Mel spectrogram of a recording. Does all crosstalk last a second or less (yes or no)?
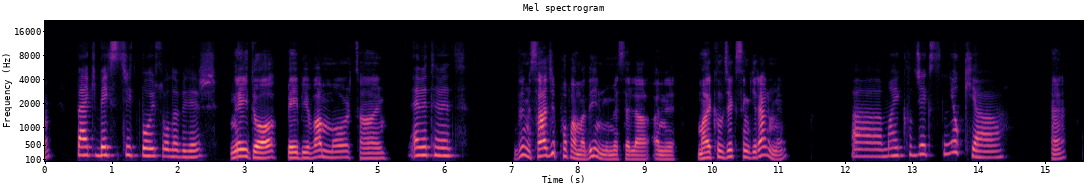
yes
